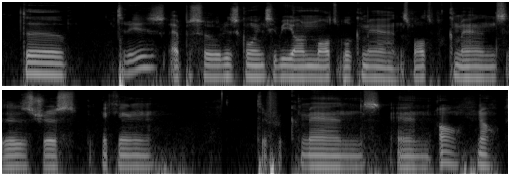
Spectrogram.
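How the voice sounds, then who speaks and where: Leaving long, frequent pauses, a man speaks at a fairly slow pace with fairly low pitch and fairly even intonation. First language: not English (Korean or Tagalog). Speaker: coding tutorial youtuber. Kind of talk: tutorial. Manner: halting, stumbling.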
